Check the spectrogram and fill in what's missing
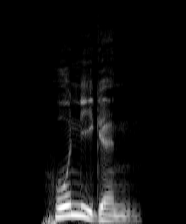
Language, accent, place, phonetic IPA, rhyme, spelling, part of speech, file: German, Germany, Berlin, [ˈhoːnɪɡn̩], -oːnɪɡn̩, Honigen, noun, De-Honigen.ogg
- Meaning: dative plural of Honig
